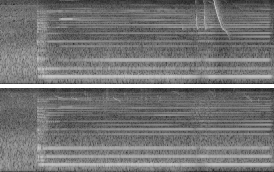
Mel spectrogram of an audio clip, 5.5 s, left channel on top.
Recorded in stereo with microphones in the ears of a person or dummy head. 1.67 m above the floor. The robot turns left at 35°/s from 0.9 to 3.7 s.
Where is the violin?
135° left, 2.5 m; by 5.4 s 35° left, 2.5 m.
